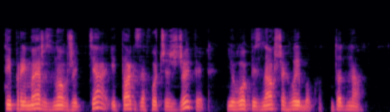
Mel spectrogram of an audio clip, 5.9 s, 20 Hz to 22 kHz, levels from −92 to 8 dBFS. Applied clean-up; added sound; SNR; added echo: neural mask model DeepFilterNet 3.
